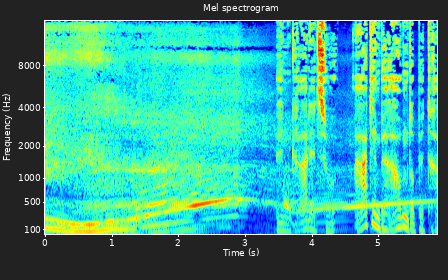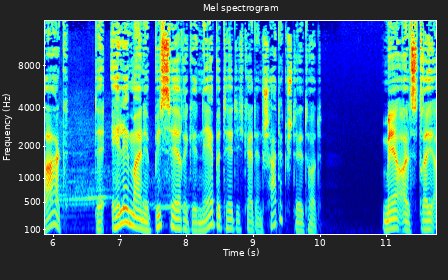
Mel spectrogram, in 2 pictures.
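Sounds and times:
sports car engine revving: 0.0s - 8.2s
speech: 3.9s - 10.1s, 10.9s - 11.7s.

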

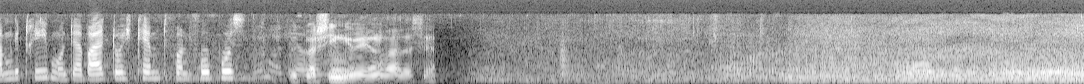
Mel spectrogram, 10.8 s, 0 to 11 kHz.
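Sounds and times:
speech: 0.0s - 4.5s
trucks and cars driving past: 0.0s - 10.8s
vehicle approaching with rising whine: 4.7s - 10.8s.

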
